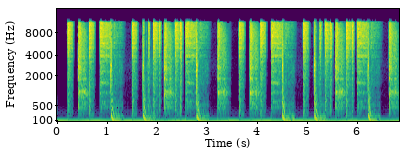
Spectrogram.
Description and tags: Loop A01b - Drums, Sub
A drum loop at 70 bpm with kick, snare, three hats, and a sub. Kick and snare made in FL Studio 11; loop sequenced in FL Studio 11. Sub made in sub freak.
140, snare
